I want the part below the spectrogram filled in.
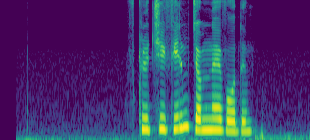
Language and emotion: Russian, neutral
